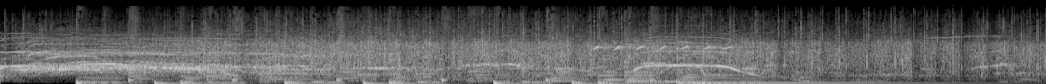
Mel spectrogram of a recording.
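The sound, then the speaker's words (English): A live-show audience claps and cheers to welcome a co-host, with dense, continuous applause and a few high whoops partway through. The clapping stays loud throughout and eases slightly toward the end. “Put your hands together and make incredible woohooing noises for the wonderful Jessica Foster Q.”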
